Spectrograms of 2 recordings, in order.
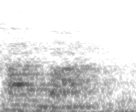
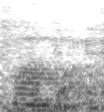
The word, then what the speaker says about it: Kanban: It's Japanese, yeah, and it's pronounced Kanban. Oh, okay. Oh, yeah, here we go. It came out It's Japanese and it's pronounced Kanban.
